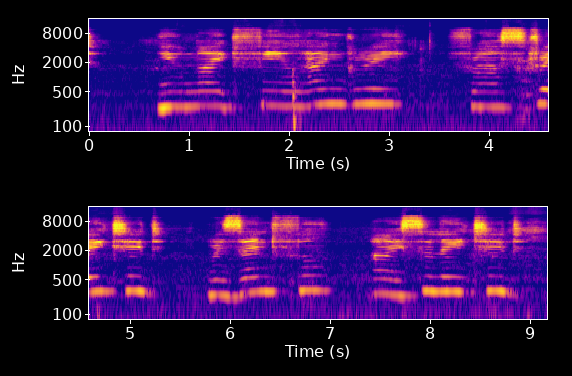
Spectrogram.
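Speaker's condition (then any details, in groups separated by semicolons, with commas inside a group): Cerebral palsy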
